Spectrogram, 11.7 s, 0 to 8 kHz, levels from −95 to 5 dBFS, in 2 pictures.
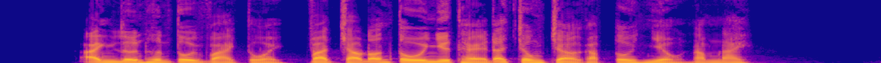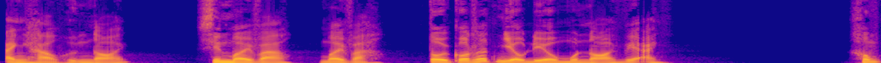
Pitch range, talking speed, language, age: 90-130 Hz, 200 wpm, Vietnamese, 20-39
